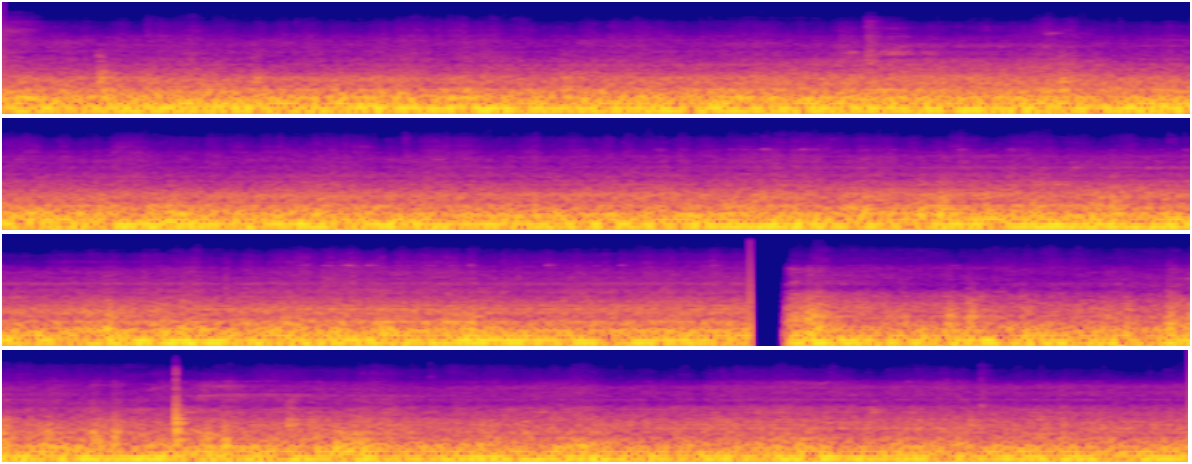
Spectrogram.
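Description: Passenger train running at speed: a loud, steady, low rumble. It cuts out for a split second about two-thirds of the way through.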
